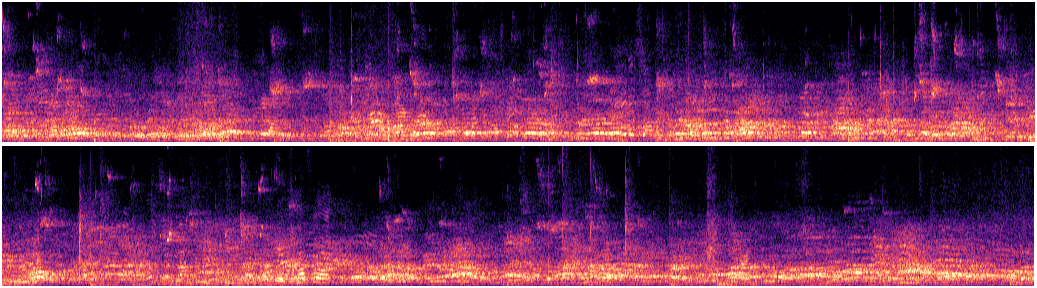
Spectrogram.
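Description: Live basketball game sound in a gymnasium: many voices from crowd and players talking and shouting at once, with a basketball bouncing on the hardwood court and short sharp knocks throughout.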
